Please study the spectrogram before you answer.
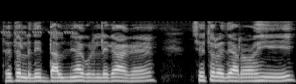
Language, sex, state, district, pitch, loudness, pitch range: Chakma, male, Tripura, Dhalai, 170 Hz, -16 LUFS, 165-175 Hz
